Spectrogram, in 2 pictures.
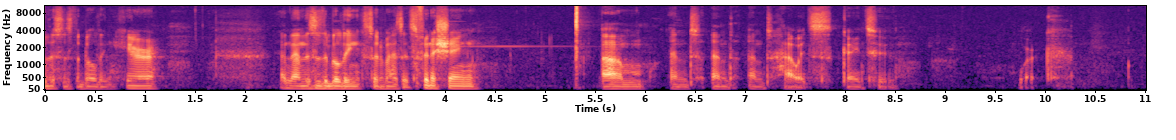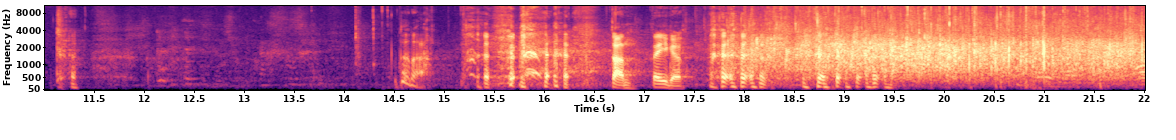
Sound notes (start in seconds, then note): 15.1 laughter; 17.6 laughs; 17.6 applause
